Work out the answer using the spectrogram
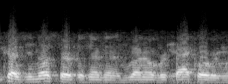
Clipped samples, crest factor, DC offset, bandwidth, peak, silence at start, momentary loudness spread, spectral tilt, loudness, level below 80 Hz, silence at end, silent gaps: under 0.1%; 10 dB; under 0.1%; 5.6 kHz; 0 dBFS; 0 s; 5 LU; -8.5 dB/octave; -11 LUFS; -44 dBFS; 0 s; none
